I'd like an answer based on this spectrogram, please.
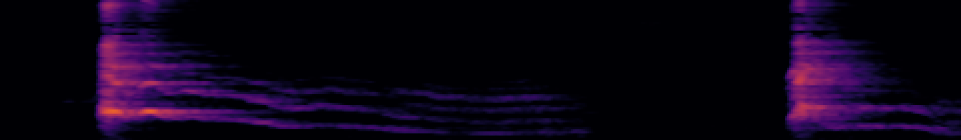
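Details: Pomsky puppy at home giving two howls: the first starts with a sharp yelp, then slides downward in a long wavering tone lasting over two seconds, and a second shorter falling howl follows after a pause.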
